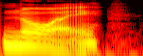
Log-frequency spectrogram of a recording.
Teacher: I used to get confused by Australian English, no sounds like noi.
